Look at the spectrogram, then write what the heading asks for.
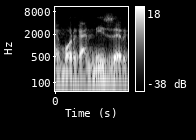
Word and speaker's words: Emorganizer: Que así en latino se pronunciaría Emorganizer con Z.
